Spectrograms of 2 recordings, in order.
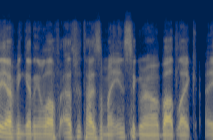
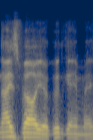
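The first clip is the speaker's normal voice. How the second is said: mock sarcastic tone; 3 dB louder than usual. Voicing a poker player needling his opponent: imitating a sarcastic player. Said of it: "A very sarcastic, good game".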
